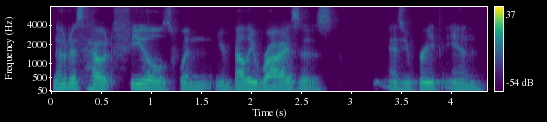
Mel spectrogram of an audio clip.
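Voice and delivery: unhurried meditation guide, measured phrases with long pauses; calm, spacious relaxation-session delivery; guided meditation. Real, not acted.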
